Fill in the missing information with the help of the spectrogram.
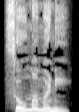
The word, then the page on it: ಸೋಮಮಣಿ: sōma maṇi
